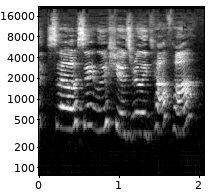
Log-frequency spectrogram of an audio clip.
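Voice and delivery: a touch of laughing tease; teasing through laughter. Acted.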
